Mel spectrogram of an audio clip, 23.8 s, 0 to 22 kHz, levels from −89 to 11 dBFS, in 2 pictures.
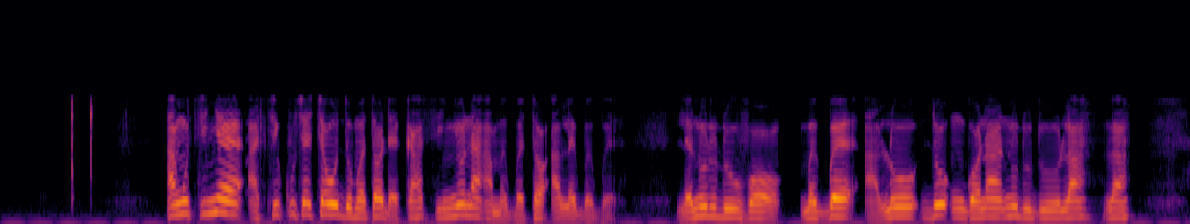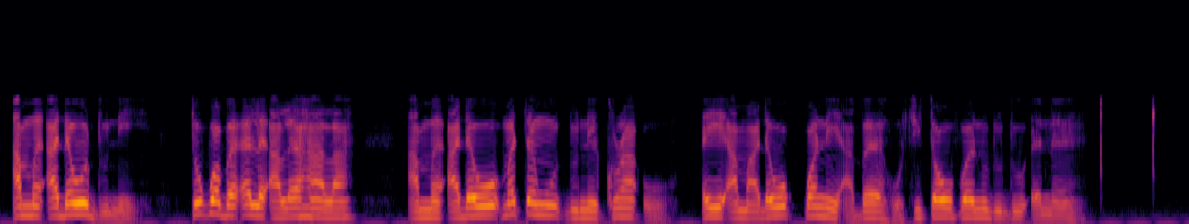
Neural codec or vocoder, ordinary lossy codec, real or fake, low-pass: none; none; real; 3.6 kHz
